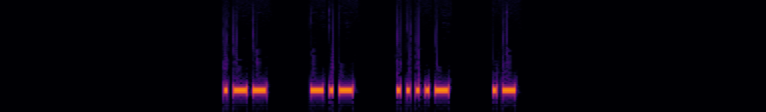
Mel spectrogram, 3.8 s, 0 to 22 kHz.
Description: Morse code, heard as a keyed tone, about 51 wpm, spaced as for 29 wpm, 700 Hz. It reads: WK4A
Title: USA Call Signs - 4 Characters - 3x Character Spacing - 50wpm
